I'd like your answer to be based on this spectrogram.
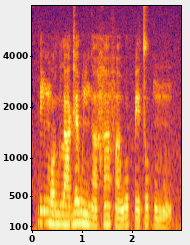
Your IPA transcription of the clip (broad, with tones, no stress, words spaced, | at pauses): ɾi˦ mɔ˧ɾu˧la˧ɡɛ˦ wĩ˦ɡã˧hã˦ fã˧wo˦ k͡pe˧to˦kũ˧ mũ˨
